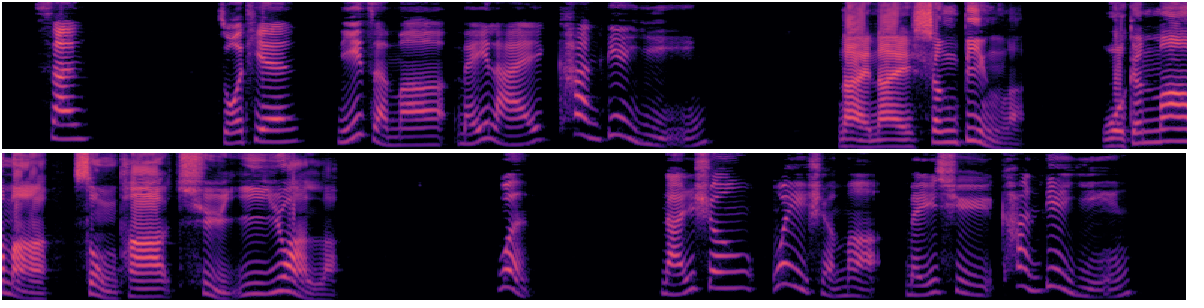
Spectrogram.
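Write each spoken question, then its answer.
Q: 男生为什么没去看电影?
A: 奶奶生病了,他送奶奶去医院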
